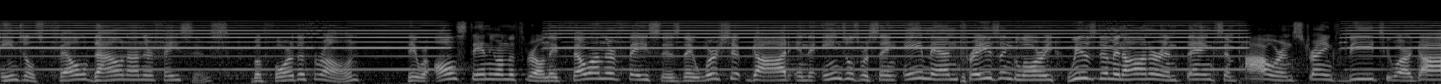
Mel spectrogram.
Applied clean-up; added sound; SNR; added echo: none; Bowed string instrument; -2 dB; none.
